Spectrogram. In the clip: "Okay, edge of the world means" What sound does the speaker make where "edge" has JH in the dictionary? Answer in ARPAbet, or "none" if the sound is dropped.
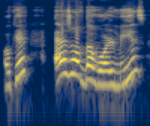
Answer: Z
